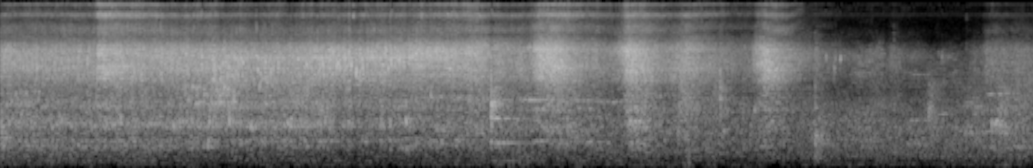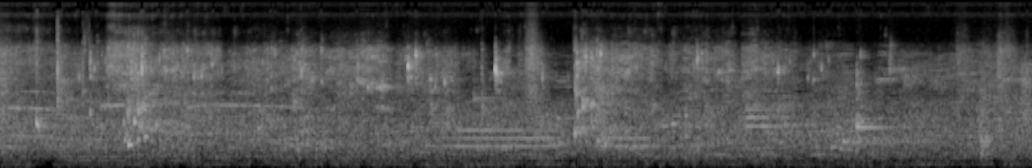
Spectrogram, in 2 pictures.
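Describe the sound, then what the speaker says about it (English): Water pours steadily into a pot of Nigerian concoction rice, a bright splashing stream that fades into scattered drips and light clinks, heard close up without talking. "at this point I will be adding some water"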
